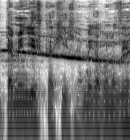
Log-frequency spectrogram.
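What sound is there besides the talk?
ambulance siren passing by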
